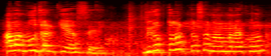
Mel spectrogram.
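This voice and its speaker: A woman playing a wife in a domestic argument, scolding and complaining in quick bursts. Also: very high-pitched, pushed and bright, far from the mic, a little hiss or hum. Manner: scolding, complaining rapid-fire. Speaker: wife in a couple skit.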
